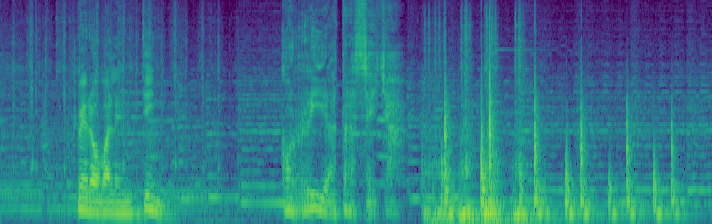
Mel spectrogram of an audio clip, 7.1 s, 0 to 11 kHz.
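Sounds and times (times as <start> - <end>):
loud stomping footsteps in wooden clogs: 0.0 - 2.3, 4.2 - 7.1
speech: 0.8 - 1.8, 2.8 - 4.8.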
